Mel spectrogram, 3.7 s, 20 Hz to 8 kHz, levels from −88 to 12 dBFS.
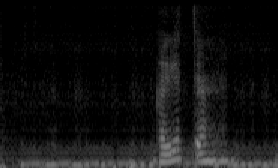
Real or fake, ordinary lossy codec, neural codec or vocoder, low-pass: fake; none; codec, 16 kHz, 0.5 kbps, FreqCodec, smaller model; 7.2 kHz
